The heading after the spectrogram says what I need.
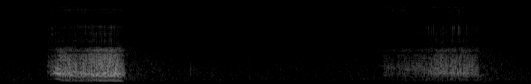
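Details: Close-up mic recording of a cat sleeping in a box, with a 13-year underlying disease causing constant snottiness and sneezing: slow, noisy, wet, snoring-like breaths through a blocked nose. Congested breathing.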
